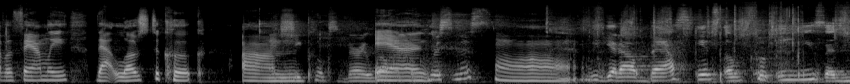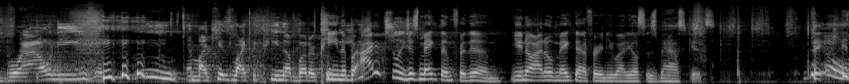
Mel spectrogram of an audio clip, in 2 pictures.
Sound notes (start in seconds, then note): 9.2 laughs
